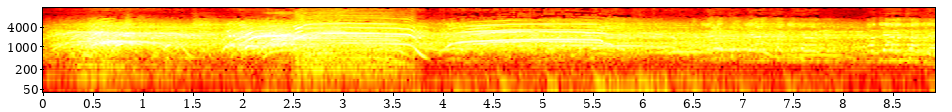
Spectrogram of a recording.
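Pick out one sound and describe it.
A large crowd of young fans screams and cheers loudly in a big echoing hall.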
